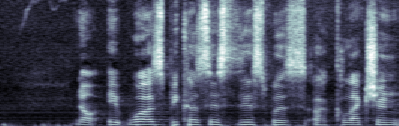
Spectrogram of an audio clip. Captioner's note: voiceover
